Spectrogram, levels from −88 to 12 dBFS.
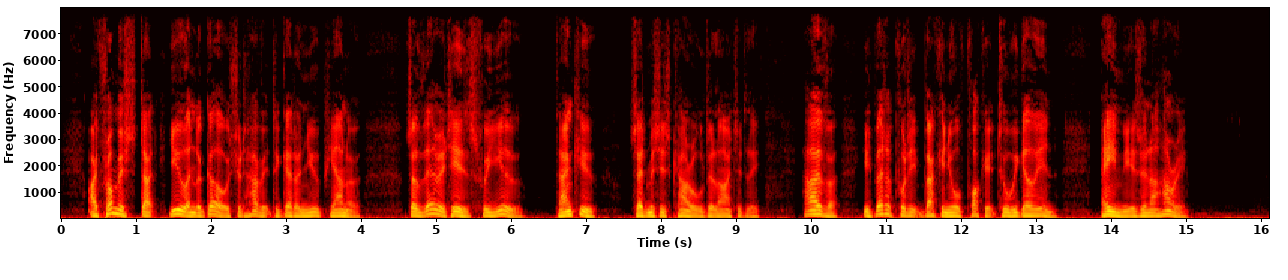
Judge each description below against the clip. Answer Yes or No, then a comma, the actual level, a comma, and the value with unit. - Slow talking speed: No, average, 170 wpm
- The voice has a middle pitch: No, low, 120 Hz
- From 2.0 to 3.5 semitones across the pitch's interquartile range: No, average, 5.2 semitones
